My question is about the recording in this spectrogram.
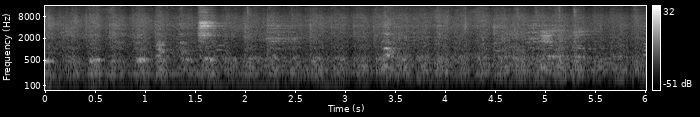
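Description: Stepmill's revolving stairs running under a climber's quick steps: a steady mechanical rumble with light knocks from the footfalls.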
